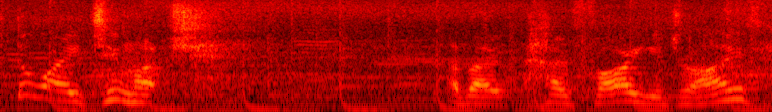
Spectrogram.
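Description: A man coaching a rowing workout, calling out cues in an upbeat, jokey way, his voice slightly hoarse. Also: on the high side, lively intonation, measured pace. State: a bit hoarse. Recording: music playing behind. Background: workout music.

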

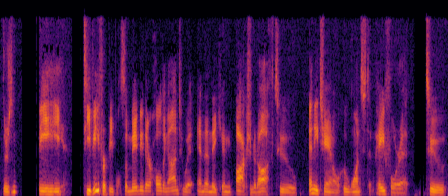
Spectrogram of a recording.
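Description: A man's voice: fairly low pitch, normal speed, a bit bright, no echo, highs cut off. A man co-hosting a podcast in casual conversation. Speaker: podcast co-host. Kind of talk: casual chat.

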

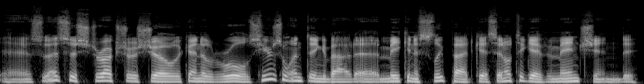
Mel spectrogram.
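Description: A man with a creaky voice hosting a sleep podcast, rambling gently and hesitantly through meandering tangents, recorded very close to the mic in a small padded closet. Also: mid-range voice, fairly quick, dry recording. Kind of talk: rambling bedtime monologue for sleep. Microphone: close microphone, monitored on headphones.

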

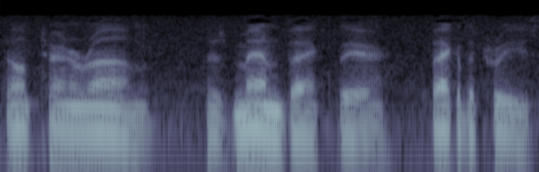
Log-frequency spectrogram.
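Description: An actor playing a laconic, wry moonshiner's helper in a 1950s radio drama. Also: male voice, extremely low pitch, steady tone, unhurried. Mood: tense. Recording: muffled 1950s radio broadcast recording.

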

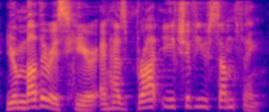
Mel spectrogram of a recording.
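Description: A man's voice: fairly high pitch, lively intonation, brisk, a bit bright, voice pushed up. A man voicing a deceitful, threatening storybook wolf with a coaxing, demanding manner. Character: deceitful, threatening male wolf posing as mother.

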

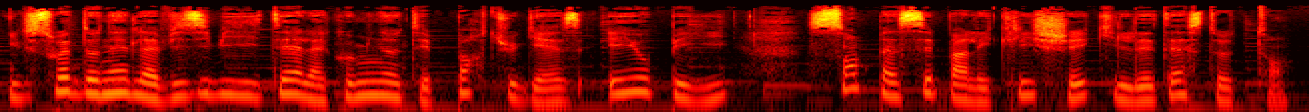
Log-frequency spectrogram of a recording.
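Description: A woman's voice: medium pitch, mellow. A woman from France reading a scripted podcast introduction as the host. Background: plucked guitar music.

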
